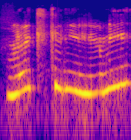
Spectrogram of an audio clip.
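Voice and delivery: glitchy, warbling online call audio; wobbly warbling call audio. Real, not acted. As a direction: voice breaking up over a bad connection. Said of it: "It's really, really glitchy".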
